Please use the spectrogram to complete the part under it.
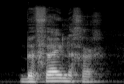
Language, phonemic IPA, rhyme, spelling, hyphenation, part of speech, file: Dutch, /bəˈvɛi̯.lə.ɣər/, -ɛi̯ləɣər, beveiliger, be‧vei‧li‧ger, noun, Nl-beveiliger.ogg
- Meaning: guard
